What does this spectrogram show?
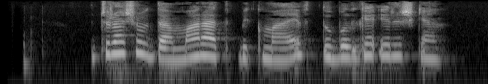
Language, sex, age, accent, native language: Uzbek, female, 19-29, Farg'ona, Uzbek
